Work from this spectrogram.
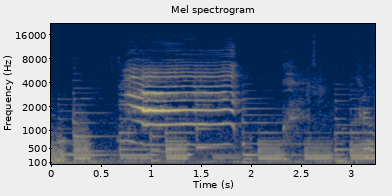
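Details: A domestic cat, one of a household's cats in their morning routine, gives a drawn-out, rising then falling meow over soft background music, asking for food or treats.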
